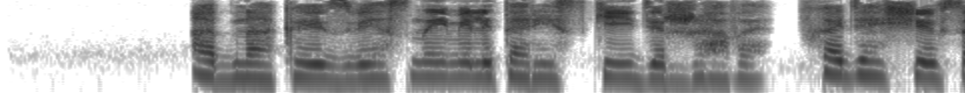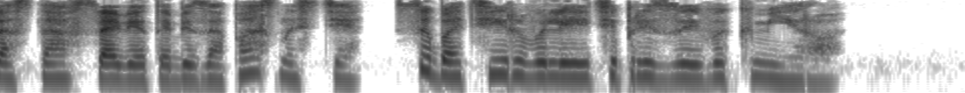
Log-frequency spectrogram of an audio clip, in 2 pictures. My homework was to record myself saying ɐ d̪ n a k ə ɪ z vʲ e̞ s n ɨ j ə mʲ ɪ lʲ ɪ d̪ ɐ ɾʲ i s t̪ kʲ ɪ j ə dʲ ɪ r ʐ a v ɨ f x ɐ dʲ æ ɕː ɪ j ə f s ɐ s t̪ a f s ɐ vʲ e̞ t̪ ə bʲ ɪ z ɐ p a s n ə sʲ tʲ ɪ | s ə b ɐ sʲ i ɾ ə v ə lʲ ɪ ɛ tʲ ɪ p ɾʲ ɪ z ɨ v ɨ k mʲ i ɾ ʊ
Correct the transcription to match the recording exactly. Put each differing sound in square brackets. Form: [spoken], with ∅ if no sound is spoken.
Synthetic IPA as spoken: ɐ d̪ n a k ə ɪ z vʲ e̞ s n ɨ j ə mʲ ɪ lʲ ɪ [t̪] ɐ ɾʲ i s t̪ kʲ ɪ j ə dʲ ɪ r ʐ a v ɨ f x ɐ dʲ æ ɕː ɪ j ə f s ɐ s t̪ a f s ɐ vʲ e̞ t̪ ə bʲ ɪ z ɐ p a s n ə sʲ tʲ ɪ | s ə b ɐ [tʲ] i ɾ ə v ə lʲ ɪ ɛ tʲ ɪ p ɾʲ ɪ z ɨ v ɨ k mʲ i ɾ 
